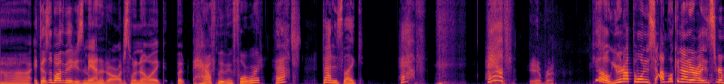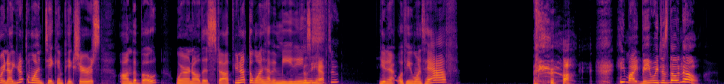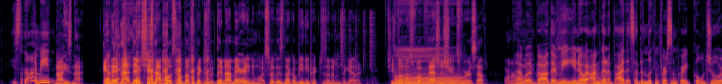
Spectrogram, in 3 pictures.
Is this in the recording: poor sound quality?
no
